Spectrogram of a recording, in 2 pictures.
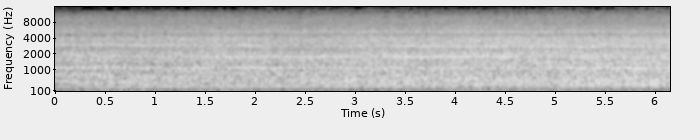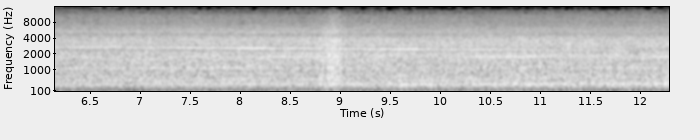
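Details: GE AC4400CW lead locomotive 4529, with mechanical problems, idles or reaches only about notch 3 with a steady low drone that never climbs. The trailing EMD SD70ACe 4149 works at notch 8 as an empty northbound train climbs the long Moctezuma–Charcas grade. The lead unit is not loading.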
